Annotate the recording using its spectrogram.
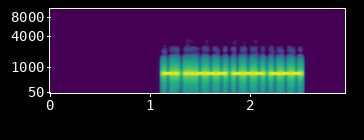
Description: Morse code, heard as a keyed tone, about 44 wpm, 700 Hz. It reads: N2OO
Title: Easy Call Signs - 45wpm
